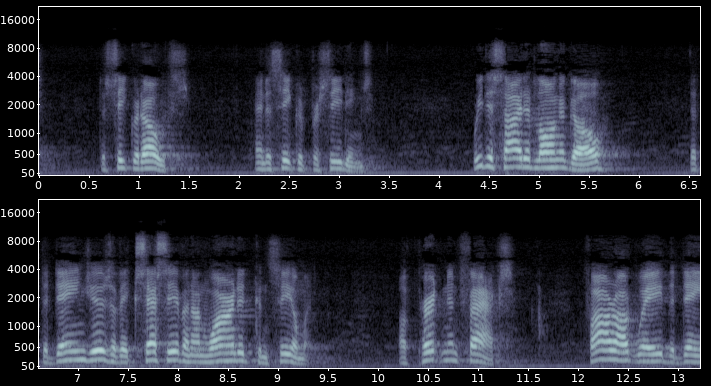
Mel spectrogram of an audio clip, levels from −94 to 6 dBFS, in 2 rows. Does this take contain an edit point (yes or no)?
yes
